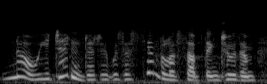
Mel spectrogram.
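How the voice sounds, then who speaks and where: Flustered secretive widow, muffled radio. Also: female voice, on the high side, big pitch swings, fast talker, husky. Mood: flustered, confiding. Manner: hesitant, breaking off, pleading. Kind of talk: 1940s radio drama acting. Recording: muffled 1940s radio recording.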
